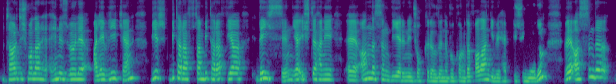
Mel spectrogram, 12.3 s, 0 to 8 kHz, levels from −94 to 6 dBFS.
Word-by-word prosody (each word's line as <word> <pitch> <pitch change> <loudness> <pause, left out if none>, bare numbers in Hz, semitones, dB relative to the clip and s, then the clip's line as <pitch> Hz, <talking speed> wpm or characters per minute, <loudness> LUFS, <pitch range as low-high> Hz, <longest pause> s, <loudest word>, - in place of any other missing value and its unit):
tartışmalar 195 +1 +1
he 175 -1 -5
henüz 190 -1 0
böyle 185 0 +2
alevliyken 200 +7 0 0.3
bir 235 +2 0
bir 220 +6 -3
taraftan 195 -2 +2
bir 205 +1 -2
taraf 190 +1 0
ya 200 -1 +3 0.3
değişsin, 195 -7 +1
ya, 180 +2 +3
işte, 185 +1 -1
hani, 180 -1 0 0.3
eee, 155 -1 +3
anlasın 185 -4 0
diğerinin 135 -2 0
çok 130 0 -8
kırıldığını 120 -3 -2
bu 125 -1 -5
konuda 130 0 -3
falan 175 +6 +2
gibi 120 -5 -3
hep 120 +1 -10
düşünüyordum 125 - -1 0.3
ve 230 +2 +5
aslında 255 +9 +2
180 Hz, 135 wpm, -23 LUFS, 145-200 Hz, 0.3 s, ve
